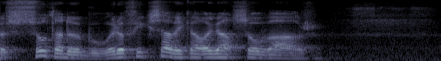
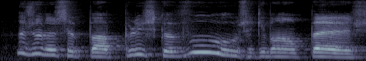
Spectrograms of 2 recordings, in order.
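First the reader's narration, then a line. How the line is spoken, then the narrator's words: Woman exclaiming. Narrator (French): s'écria-t-elle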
